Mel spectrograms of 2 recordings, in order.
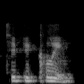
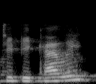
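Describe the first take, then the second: First: The ending is reduced to a short 'cli'. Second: The ending is said in full as 'ca-li'. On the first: The speaker calls it right. "pronounced as "cli."" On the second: The speaker calls it wrong. "not typically"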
